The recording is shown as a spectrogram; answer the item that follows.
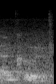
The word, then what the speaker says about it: Ankur: The way to pronounce it is A as in Aloha, N as in Nancy, K-U as in Kruger, R as in Richard, Ankur.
